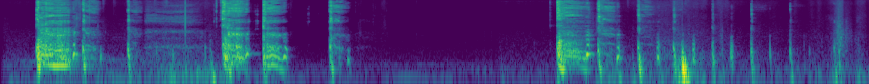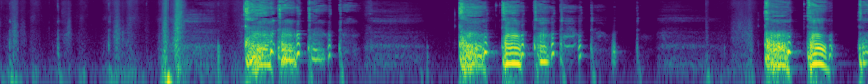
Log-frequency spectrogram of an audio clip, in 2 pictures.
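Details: Adult congested barking cough: repeated bouts of harsh, loud coughs separated by short pauses, with throat clearing and snorting.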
